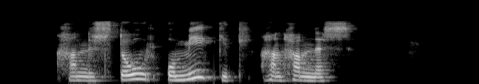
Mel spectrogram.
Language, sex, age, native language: Icelandic, female, 30-39, Icelandic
